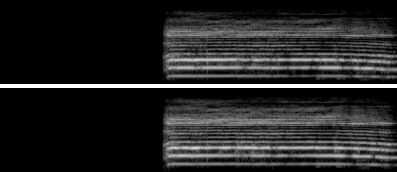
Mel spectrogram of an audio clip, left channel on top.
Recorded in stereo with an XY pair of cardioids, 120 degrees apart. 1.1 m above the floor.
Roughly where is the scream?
Ahead.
